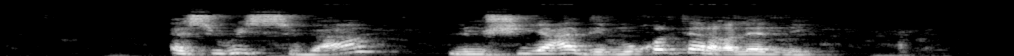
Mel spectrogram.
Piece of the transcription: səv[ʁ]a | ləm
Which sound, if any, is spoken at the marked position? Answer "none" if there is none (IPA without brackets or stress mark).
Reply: ʕ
